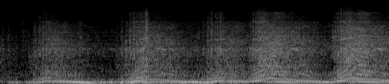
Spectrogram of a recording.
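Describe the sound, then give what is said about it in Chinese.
A motorcycle engine revs repeatedly, its pitch rising and falling in several loud surges over a steady rumbling idle, with no voices present. “跟我一起兜风吧，聪明的小朋友，你猜对了吗？我就是摩托车。”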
